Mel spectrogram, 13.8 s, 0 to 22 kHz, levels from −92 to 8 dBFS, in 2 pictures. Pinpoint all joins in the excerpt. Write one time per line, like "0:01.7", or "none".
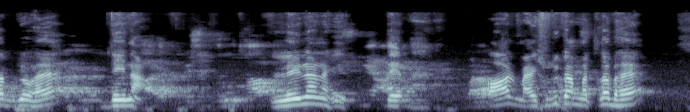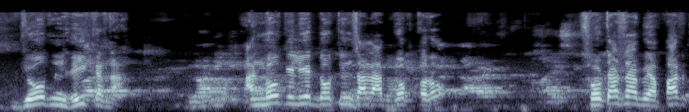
none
